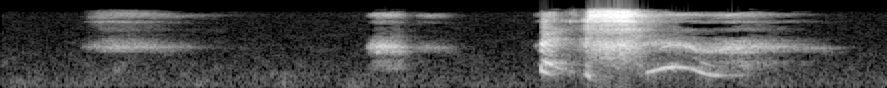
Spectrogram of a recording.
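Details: Two soft breathy lead-in sounds, then one sharp, loud sneeze ending in a brief voiced trail, within a long run of repeated sneezing.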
